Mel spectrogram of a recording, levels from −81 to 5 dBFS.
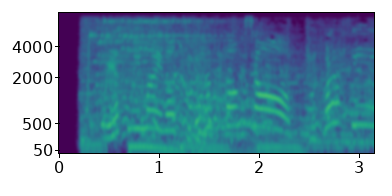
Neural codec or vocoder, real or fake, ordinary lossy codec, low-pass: none; real; none; 7.2 kHz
